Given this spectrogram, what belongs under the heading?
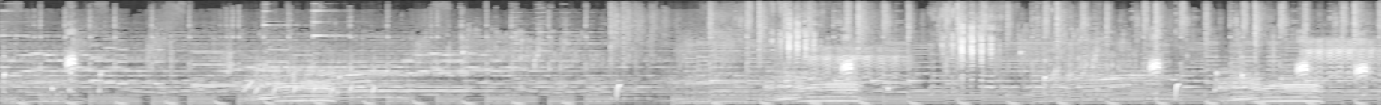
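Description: Goats bleating on a farm in the Stardew Valley video game: several wavering bleats come and go over steady, upbeat game music, with a short run of bleats near the start and more later on.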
